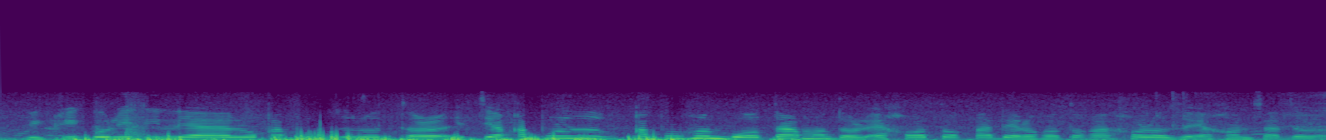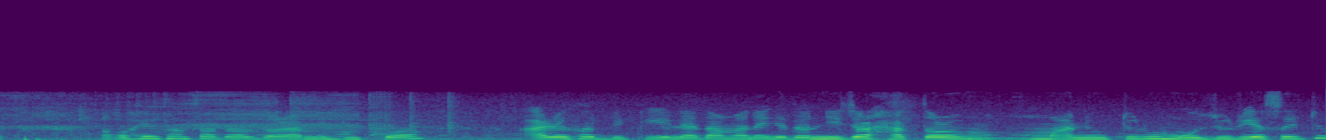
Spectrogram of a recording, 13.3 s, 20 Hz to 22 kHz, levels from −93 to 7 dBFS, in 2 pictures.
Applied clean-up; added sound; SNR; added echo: none; none; none; none.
